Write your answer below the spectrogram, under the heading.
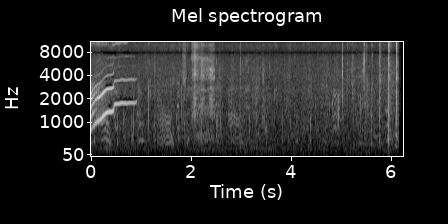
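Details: Newborn puppies from a litter of thirteen, ten males and three females, born the same morning: a single loud, high rising squeal at the start, then faint rustling and soft clicks.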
